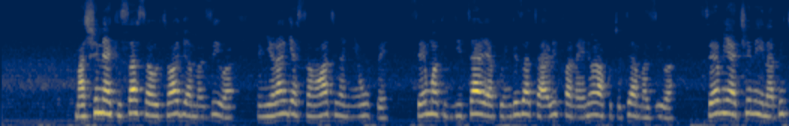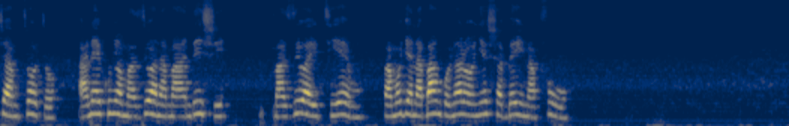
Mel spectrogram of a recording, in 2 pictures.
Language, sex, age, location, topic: Swahili, male, 18-24, Dar es Salaam, finance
